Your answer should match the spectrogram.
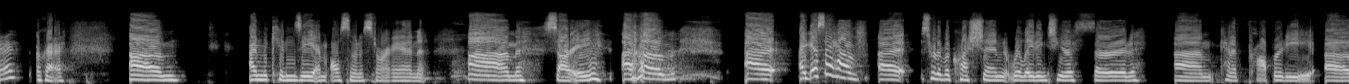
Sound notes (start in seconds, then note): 5.9 chuckles; 6.3 audience laughing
